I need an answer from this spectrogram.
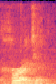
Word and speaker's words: Hurricane: We have a city in southern Utah spelled hurricane, but we pronounce it hurricane.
